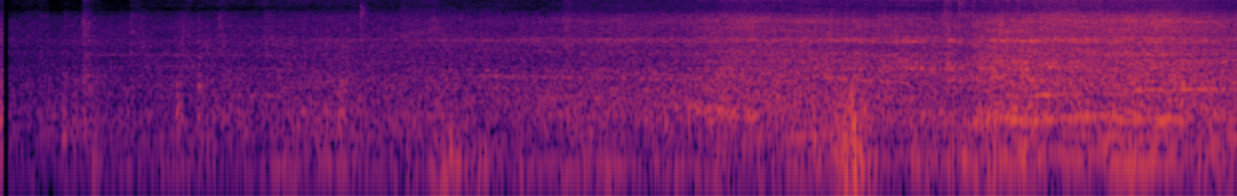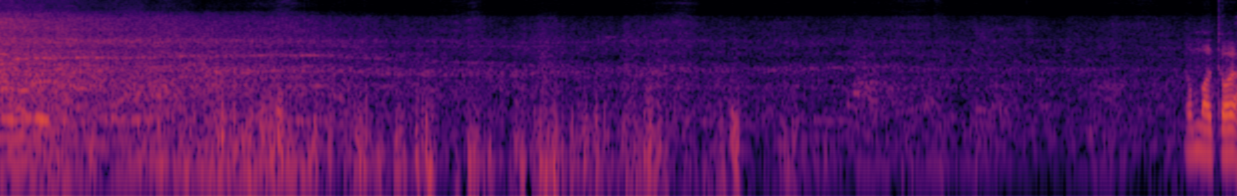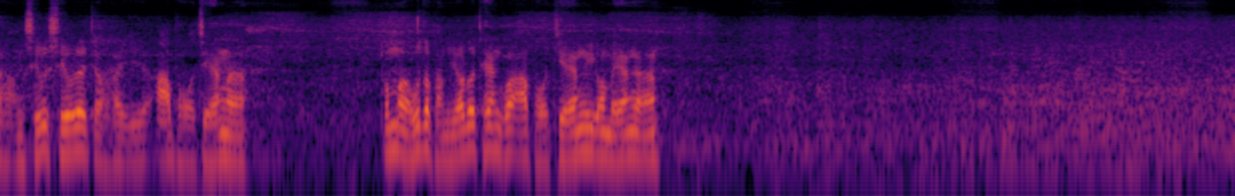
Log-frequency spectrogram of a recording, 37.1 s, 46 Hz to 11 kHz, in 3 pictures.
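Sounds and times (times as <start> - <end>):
vehicle passing by: 5.7 - 16.1, 34.0 - 37.0.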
